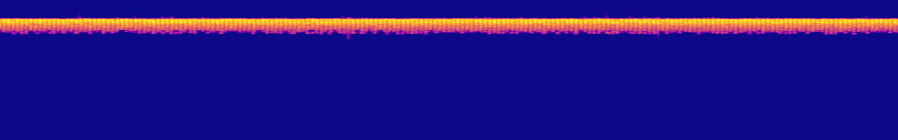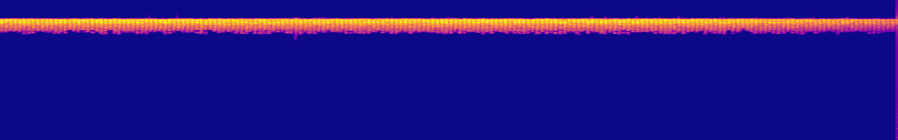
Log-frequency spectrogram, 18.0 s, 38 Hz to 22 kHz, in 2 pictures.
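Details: Korean field katydid, recording from the National Institute of Biological Resources, 2020: an unbroken, high, hissing buzz holds steady for the whole stretch with no pauses and fades slightly at the very end; no other sounds.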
